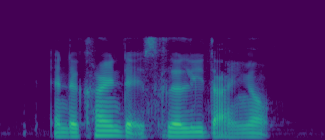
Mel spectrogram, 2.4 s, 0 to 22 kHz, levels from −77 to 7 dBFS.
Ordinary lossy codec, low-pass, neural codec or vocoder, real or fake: AAC, 48 kbps; 7.2 kHz; none; real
